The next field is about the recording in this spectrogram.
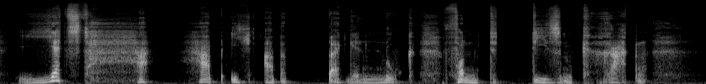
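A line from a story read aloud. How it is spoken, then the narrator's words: Grim mutter. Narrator (German): Grimmig murmelt er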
